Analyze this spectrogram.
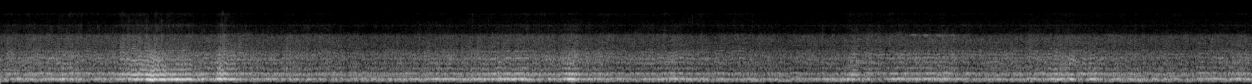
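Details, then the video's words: Steady buzzing of worker honey bees flying orientation flights at a new hive body in spring, with louder swells around two and five seconds as bees fly close, then an even drone. "Honey Bee Orientation at Hive"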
